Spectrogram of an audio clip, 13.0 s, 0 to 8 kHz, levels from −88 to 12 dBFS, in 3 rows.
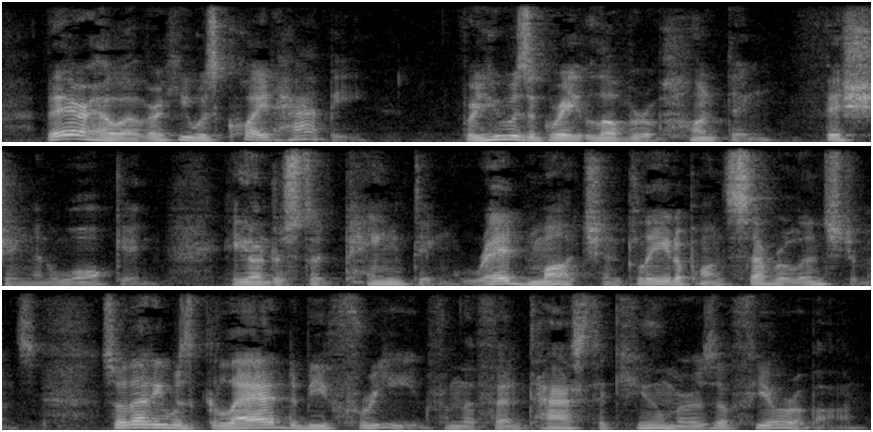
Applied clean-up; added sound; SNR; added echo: none; none; none; none.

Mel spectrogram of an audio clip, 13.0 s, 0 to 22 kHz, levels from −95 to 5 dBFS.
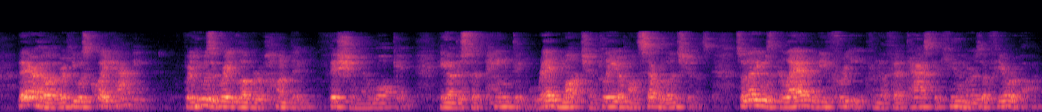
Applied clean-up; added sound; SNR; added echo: none; none; none; reverberation time 0.6 s.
